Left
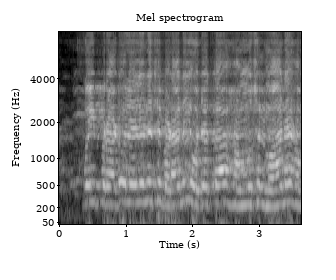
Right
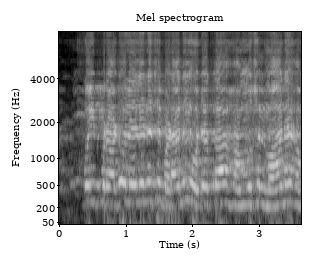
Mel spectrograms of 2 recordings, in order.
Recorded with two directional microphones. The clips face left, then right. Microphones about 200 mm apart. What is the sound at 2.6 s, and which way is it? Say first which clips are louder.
Speech: right 1 dB; 55° right (ahead or behind).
